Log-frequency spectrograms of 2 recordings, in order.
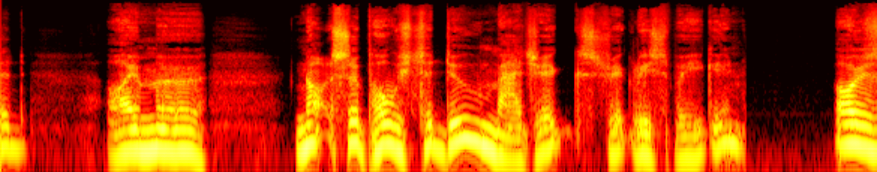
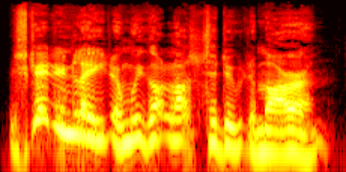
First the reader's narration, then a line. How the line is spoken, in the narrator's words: said Hagrid loudly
